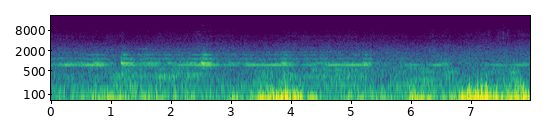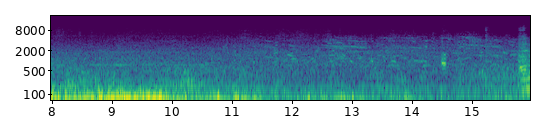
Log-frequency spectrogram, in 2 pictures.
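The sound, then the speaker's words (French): Steady low rumble of the engine of a boat that has just left a small estuary port on the Gironde, with gusts of wind buffeting the deck, swelling loudest around the middle, plus faint steady tones and honking in the background. “Bonjour et bienvenue à bord du Côte de Bocque. Alors nous venons d'appareiller de ce petit port de sur gironde un port qui d'estuaire, et comme tous les ports d'Espère, assèche sèche à marée”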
